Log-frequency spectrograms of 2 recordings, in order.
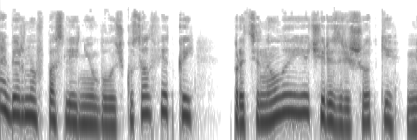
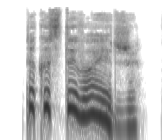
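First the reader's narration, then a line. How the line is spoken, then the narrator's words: Sighing. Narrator (Russian): вздохнула миссис Макстон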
